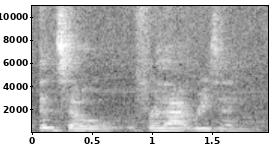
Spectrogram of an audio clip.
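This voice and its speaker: Low, gravelly-voiced woman giving a book talk. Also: fairly even intonation, a little mellow, slight background noise. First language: English. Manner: measured, thoughtful, with frequent pauses and "um"s. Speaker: author and translator giving a talk. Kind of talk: book talk with poetry reading. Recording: echoey room, voice picked up from a distance.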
